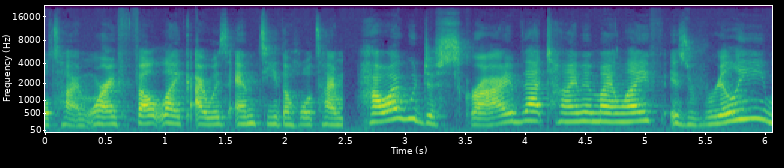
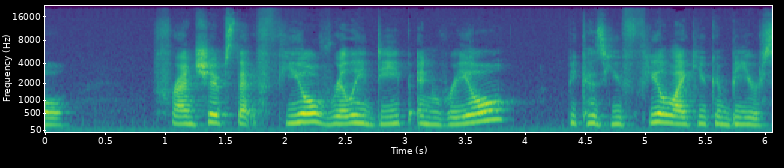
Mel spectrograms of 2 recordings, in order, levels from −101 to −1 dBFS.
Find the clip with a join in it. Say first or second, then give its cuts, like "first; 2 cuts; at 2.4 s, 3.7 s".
first; 1 cut; at 2.5 s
